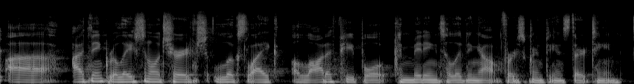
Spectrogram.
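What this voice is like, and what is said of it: Worn-out, fading voice. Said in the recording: “I'm losing my voice.”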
